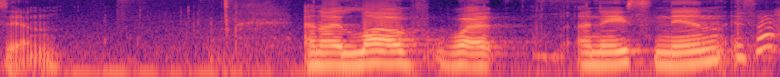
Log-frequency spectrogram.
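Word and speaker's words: Anaïs: And I love what Anais Nin, is that how you pronounce her name? Anais, anybody know? Anais.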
